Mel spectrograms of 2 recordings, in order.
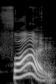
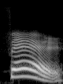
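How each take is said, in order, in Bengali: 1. এই স্বরধ্বনিটি car-এর স্বরধ্বনির মতো শোনায়। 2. এই স্বরধ্বনিটি air-এর স্বরধ্বনির মতো শোনায়। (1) "না" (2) "এফ এ আর ই হয় ফেয়ার"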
